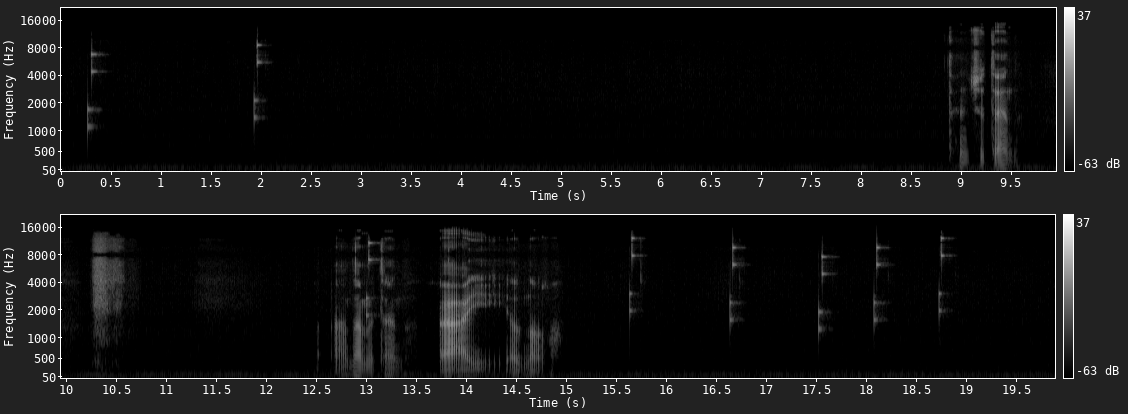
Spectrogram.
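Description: Short electronic beeps sound as keypad buttons are selected.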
